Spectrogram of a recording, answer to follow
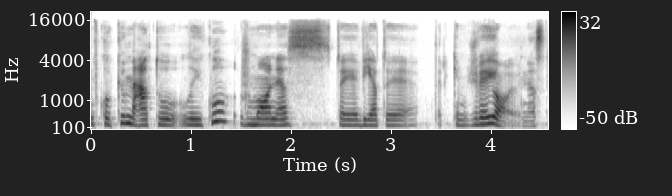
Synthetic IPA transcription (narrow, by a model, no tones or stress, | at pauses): koːkʲuːmʲæːt̪ulˠɐɪkuːʒmoːnʲeːst̪oːjɛʋʲiɛt̪oːjɛt̪ɐrʲkʲɪmʒʲʋʲeːjoːjʊ̰nʲɛs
